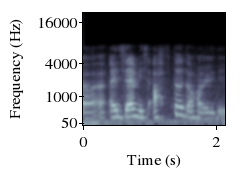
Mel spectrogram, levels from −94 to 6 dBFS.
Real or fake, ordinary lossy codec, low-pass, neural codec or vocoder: real; none; none; none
